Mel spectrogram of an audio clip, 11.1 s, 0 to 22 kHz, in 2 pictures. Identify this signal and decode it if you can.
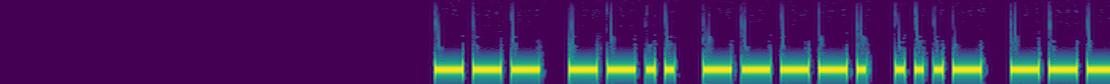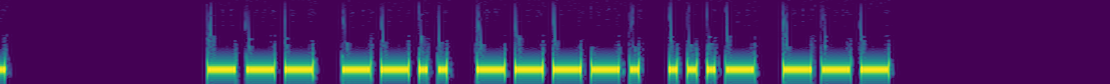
Morse code, heard as a keyed tone, about 25 wpm, 700 Hz. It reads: OZ9VO OZ9VO
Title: DXCC-100 Call Signs - 5 Characters - Repeated 2x - 25wpm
